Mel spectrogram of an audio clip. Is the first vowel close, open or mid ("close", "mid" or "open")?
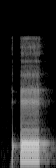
mid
